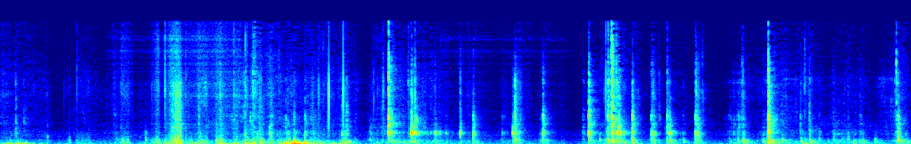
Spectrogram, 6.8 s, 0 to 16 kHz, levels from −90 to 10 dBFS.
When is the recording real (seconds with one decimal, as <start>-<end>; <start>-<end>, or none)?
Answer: 0.0-0.8; 1.8-3.3; 4.3-6.8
